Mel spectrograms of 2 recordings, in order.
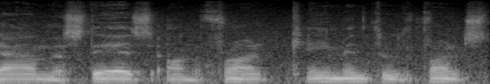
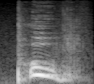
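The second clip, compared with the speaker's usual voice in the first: big shouted poof sound effect; loud poof; 16 dB louder than usual. Real, not acted. To viewers, miming a smack, shouted poof. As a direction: yell the poof like an explosion.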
